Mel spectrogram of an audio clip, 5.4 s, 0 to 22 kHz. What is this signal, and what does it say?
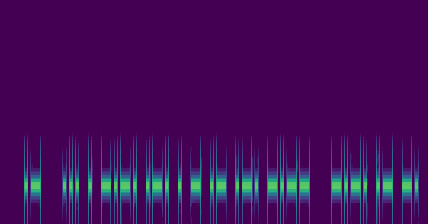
Morse code, heard as a keyed tone, about 30 wpm, 700 Hz. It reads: A SECRETARY CAN
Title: Sentences from Top 1300 Words 30wpm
